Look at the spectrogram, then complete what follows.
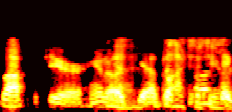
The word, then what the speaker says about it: Gloucestershire: Gloucestershire. Gloucestershire.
